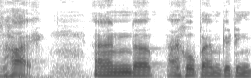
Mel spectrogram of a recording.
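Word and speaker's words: hej: In Denmark, they say hi to say hello, and it's spelled as H-E-J. It's pronounced as hi, and I hope I'm getting that right.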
